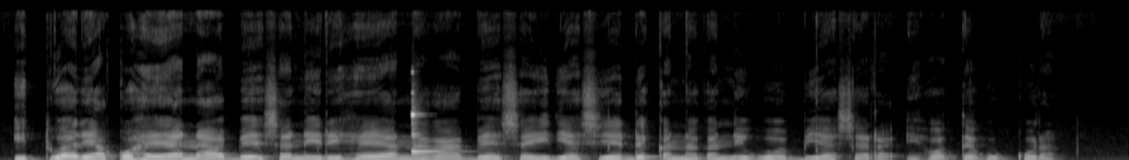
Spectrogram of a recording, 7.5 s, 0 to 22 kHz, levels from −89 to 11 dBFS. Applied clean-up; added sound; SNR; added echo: none; Marimba, xylophone; 5 dB; none.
